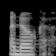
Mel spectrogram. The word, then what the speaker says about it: Anoka: website for anoka and i looked up how to spell like how to say this so i know this is right anoka i heard it there is a halloween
